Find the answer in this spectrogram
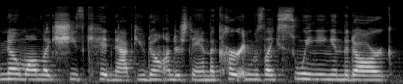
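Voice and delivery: ordinary delivery

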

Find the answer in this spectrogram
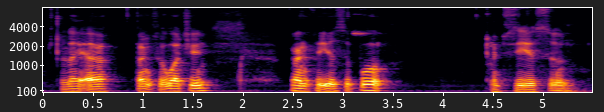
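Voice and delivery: speaking with mouth full, chewing. Signing off a cooking video while starting to eat: speaking with mouth full. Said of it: "Sorry about speaking with my mouth full".

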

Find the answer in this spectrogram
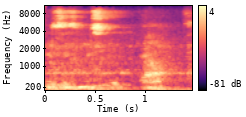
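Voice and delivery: whispered, breathy, hushed, seductive voice. Host introducing himself at the start of the show, sexy voice. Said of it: "I've got my sexy voice tonight".

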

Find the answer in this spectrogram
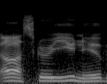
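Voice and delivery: ordinary talk, nothing marked

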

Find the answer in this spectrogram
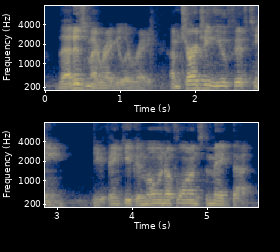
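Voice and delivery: ordinary delivery

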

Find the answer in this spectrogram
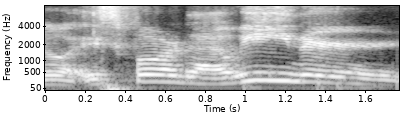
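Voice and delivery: loud, high, put-on Italian accent. Signing off a gaming video, correcting the sign-off, in a put-on Italian accent. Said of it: "It's my Italian voice".

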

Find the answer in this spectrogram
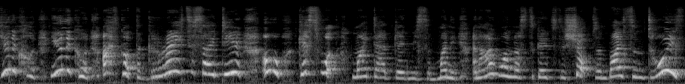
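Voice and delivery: loud, rushed, overexcited babble, words tumbling out. Reading a story, a character rushes to share an idea: overexcited rushed talking. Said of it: "with all that excitement".

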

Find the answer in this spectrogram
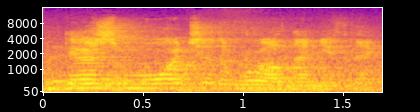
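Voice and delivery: plain

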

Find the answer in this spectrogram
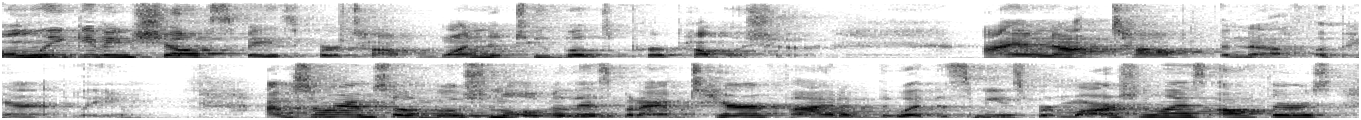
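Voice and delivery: ordinary talk

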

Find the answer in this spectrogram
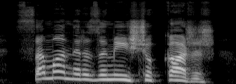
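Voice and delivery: offended, put-out, high, indignant tone. Narrating a story, the beetle answers the caterpillar, indignant. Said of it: "обурився жук".

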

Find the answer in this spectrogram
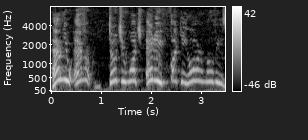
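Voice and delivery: very high-pitched whispered yelling. Retelling how he reacted when she went to follow something, retelling a whisper-scream. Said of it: "he's whisper screaming".

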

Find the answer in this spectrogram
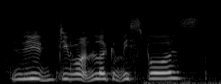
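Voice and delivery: fake, mock British accent. Mocking a co-host's british bit back at him, mock british accent. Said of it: "replaced him with a British person".

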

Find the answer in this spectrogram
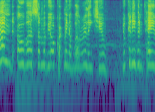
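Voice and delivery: loud put-on gnome voice. Voicing a band of poorly armed gnomes confronting the group, declaring loudly. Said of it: "the gnomes declare loudly".

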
